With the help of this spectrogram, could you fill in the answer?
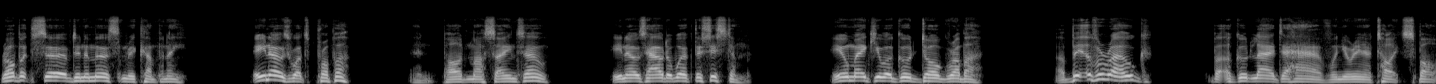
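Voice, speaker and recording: A man's raspy, put-on character voice, fairly high in pitch, with lively intonation, a moderate pace and long, frequent pauses, in a dry, close sound with no echo. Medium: read story. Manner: plain-spoken, military.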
